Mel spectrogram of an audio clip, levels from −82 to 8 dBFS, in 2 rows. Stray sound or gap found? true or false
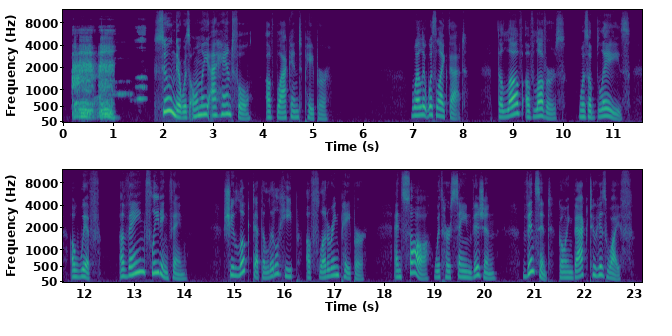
true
